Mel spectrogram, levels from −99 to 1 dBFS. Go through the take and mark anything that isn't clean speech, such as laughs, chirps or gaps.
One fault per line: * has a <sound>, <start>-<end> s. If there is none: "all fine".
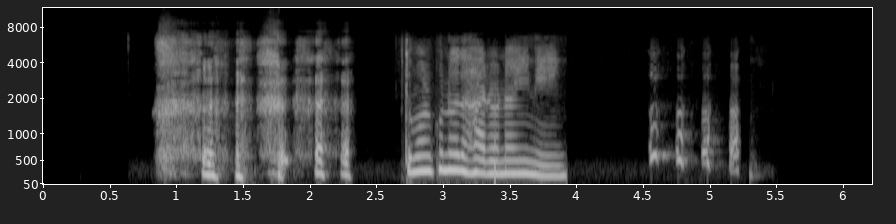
* has a laugh, 0.8-2.4 s
* has a laugh, 4.5-5.2 s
